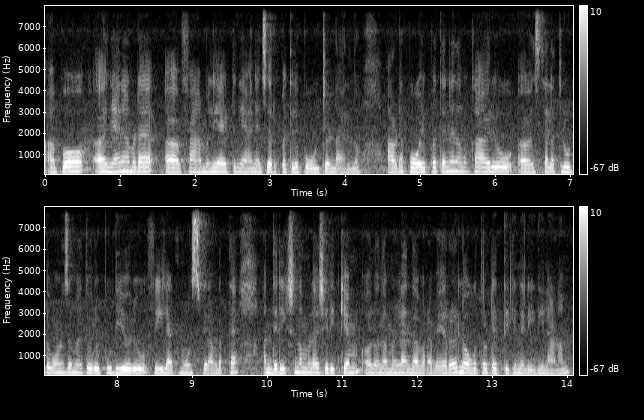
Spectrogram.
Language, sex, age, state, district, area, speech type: Malayalam, female, 30-45, Kerala, Palakkad, rural, spontaneous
